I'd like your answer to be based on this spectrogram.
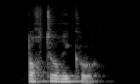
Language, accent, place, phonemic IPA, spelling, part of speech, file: French, France, Paris, /pɔʁ.to ʁi.ko/, Porto Rico, proper noun, LL-Q150 (fra)-Porto Rico.wav
- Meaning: Puerto Rico (a commonwealth, island and dependent territory of the United States in the Caribbean)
